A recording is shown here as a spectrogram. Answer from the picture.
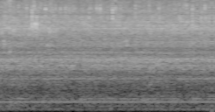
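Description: Bathroom sink tap running steadily into the basin, with a faint steady hum under the water.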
